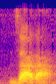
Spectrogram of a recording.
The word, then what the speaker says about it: Tzara: do tristan tzara né zara se diz assim tristan tzara eu digo mas a palavra se o nome dele se pronuncia cristã zara ele foi o líder do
